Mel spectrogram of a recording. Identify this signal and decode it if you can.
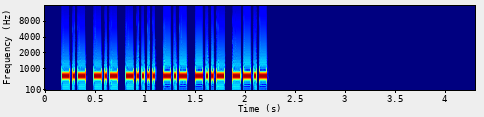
Morse code, heard as a keyed tone, about 42 wpm, 700 Hz. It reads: KK6KXQ
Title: USA Call Signs - 6 Characters - Repeated 2x - 45wpm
